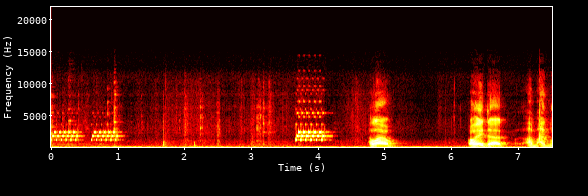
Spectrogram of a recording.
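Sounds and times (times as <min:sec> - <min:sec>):
electronic telephone ringing in a dining room: 0:00.0 - 0:01.2, 0:03.6 - 0:04.3
speech: 0:04.8 - 0:05.2, 0:06.3 - 0:07.5.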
